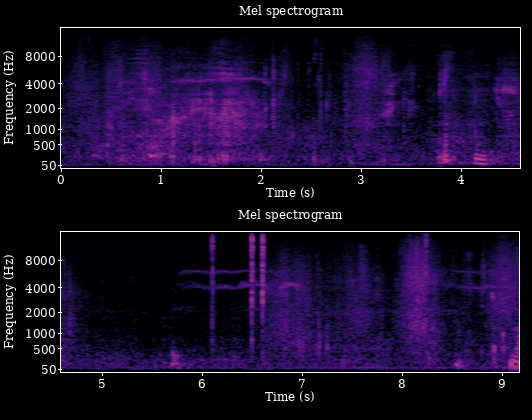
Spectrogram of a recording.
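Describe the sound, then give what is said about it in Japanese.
Quiet rustling and soft scraping of continuous suturing of skin during cow surgery, with a few crisp clicks near the middle from a scissors-like stitching instrument, and gentle handling noises throughout, no talking. “連続縫合の音をお楽しみください”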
